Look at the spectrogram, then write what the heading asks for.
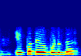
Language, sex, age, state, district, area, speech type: Tamil, female, 18-30, Tamil Nadu, Chennai, urban, conversation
